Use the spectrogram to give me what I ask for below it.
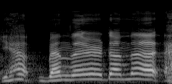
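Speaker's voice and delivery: slow, high drawl ending in a sigh; mock jaded. Speaker imitating seasoned parents, mock jaded. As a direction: draw it out like an old hand.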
